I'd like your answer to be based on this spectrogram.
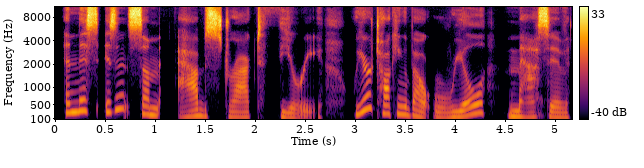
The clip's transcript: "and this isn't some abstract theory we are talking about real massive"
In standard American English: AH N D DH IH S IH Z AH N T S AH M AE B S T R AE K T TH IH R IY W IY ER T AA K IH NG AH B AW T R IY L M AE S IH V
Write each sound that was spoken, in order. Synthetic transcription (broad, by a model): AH N DH IH S IH Z AH N T S AH M AE B S T R AE K T TH IH R IY W IY ER T AA K IH NG AH B AW T R IY L M AE S IH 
